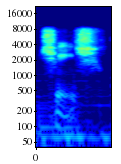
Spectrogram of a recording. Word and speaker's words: change: C H A N G E. That a sound is very prominent.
